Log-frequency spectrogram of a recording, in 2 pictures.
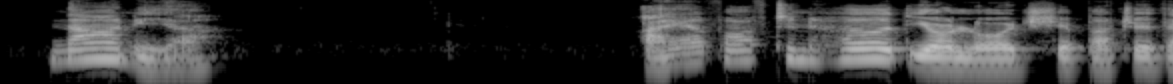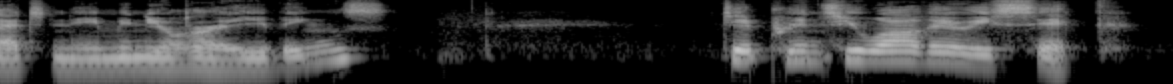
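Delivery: soft, sugary, hushed voice. Narrator reads the woman speaking to the sick Prince, in a sweet, quiet voice. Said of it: "speaking in a sweet, quiet voice".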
